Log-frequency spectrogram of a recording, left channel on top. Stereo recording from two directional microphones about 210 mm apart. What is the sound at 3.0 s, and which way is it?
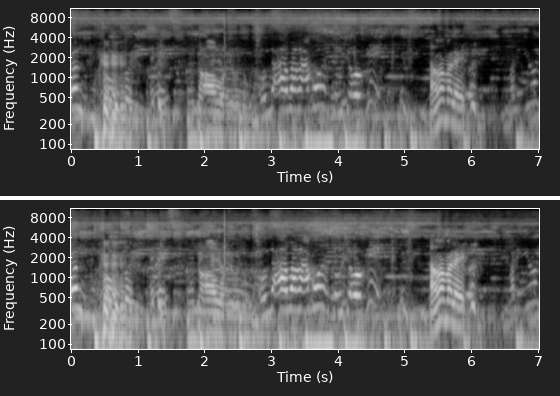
Speech, 25° right (ahead or behind).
